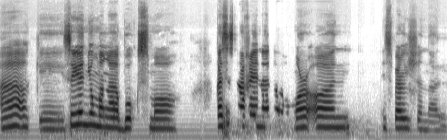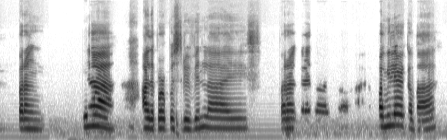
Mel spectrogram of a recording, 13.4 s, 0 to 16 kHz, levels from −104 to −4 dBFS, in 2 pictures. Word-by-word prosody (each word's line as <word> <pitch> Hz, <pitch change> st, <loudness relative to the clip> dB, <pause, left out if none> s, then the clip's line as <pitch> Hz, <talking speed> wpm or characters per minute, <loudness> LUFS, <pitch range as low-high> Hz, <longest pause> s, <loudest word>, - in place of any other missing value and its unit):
Ah, 250 Hz, +3 st, +2 dB
okey, 200 Hz, -3 st, -10 dB
so 285 Hz, +9 st, +4 dB
yun 305 Hz, 0 st, +6 dB
yung 295 Hz, -, +3 dB
mga 240 Hz, -4 st, +2 dB
books 225 Hz, +3 st, +2 dB
mo? 215 Hz, -1 st, -3 dB, 0.6 s
Kasi 270 Hz, +4 st, +5 dB
sa 270 Hz, -4 st, +3 dB
akin 275 Hz, -1 st, +2 dB
ano 250 Hz, +8 st, -1 dB, 0.3 s
more 240 Hz, +2 st, +3 dB
on, 240 Hz, -1 st, 0 dB, 0.5 s
inspirational 210 Hz, -5 st, -6 dB, 0.2 s
parang 210 Hz, -2 st, -3 dB, 0.6 s
yeah, 255 Hz, -3 st, +6 dB, 0.5 s
ah, 230 Hz, -, +5 dB
the 215 Hz, -, -1 dB
purpose 220 Hz, 0 st, -1 dB
driven 215 Hz, +3 st, -4 dB
life, 220 Hz, -, -6 dB, 0.3 s
parang 220 Hz, +1 st, -1 dB
ganun, 220 Hz, -12 st, -8 dB, 0.2 s
oo. 400 Hz, +1 st, -12 dB, 0.5 s
Pamilyar 275 Hz, +2 st, +3 dB
ka 215 Hz, -, -6 dB
ba? 200 Hz, +4 st, -3 dB
225 Hz, 125 wpm, -19 LUFS, 215-255 Hz, 0.6 s, yun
